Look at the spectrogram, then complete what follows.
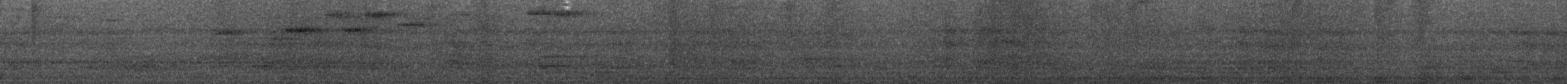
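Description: Subway train running on the rails in a station: a steady rumble that grows a little louder partway through, with a few short high wheel squeals in the first few seconds.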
